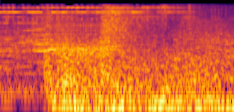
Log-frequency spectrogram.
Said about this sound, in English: the explosion rocked the house as the tower was torn asunder, sending fiery ash and debris cascading down.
